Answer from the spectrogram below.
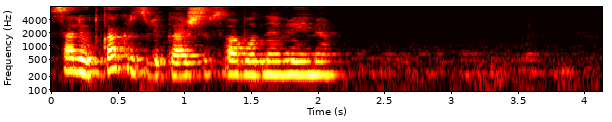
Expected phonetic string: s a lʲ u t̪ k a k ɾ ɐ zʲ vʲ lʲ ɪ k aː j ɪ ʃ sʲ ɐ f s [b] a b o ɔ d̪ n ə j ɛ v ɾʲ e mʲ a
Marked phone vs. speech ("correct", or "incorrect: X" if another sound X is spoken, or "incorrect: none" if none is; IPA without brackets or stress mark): incorrect: v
